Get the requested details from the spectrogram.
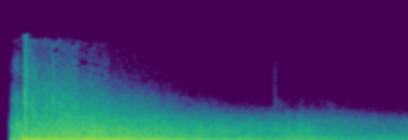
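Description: A single loud cannon blast with a sharp onset, followed by a deep, rumbling boom that slowly decays over about two seconds. No voices are heard.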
